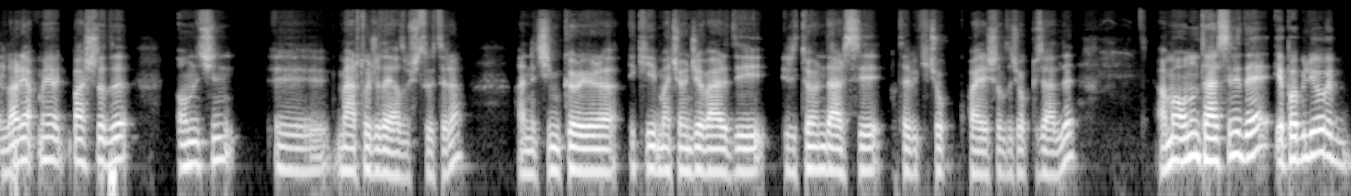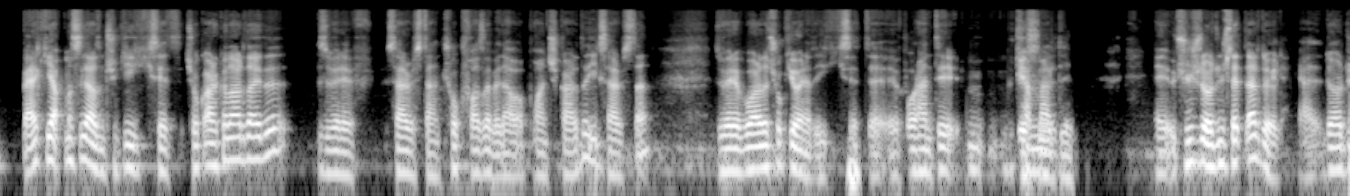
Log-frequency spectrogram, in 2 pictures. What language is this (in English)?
Turkish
